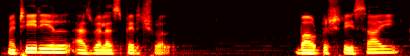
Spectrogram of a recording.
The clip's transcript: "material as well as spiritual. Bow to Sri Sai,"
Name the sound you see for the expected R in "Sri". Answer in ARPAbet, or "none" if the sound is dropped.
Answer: R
